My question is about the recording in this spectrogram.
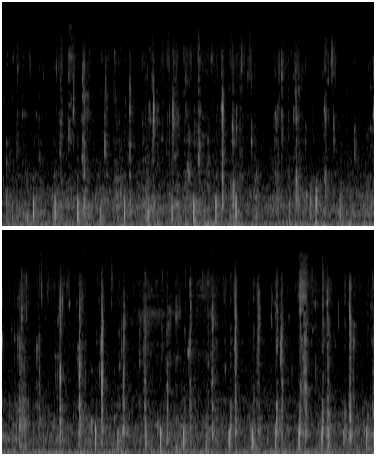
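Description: Faint, irregular wet clicks and smacks of a mother dog licking her newborn puppy clean.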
